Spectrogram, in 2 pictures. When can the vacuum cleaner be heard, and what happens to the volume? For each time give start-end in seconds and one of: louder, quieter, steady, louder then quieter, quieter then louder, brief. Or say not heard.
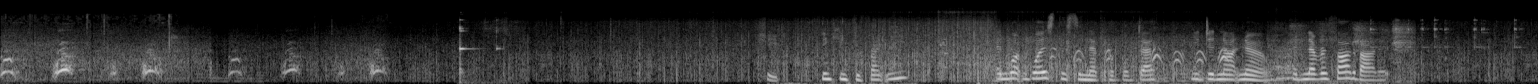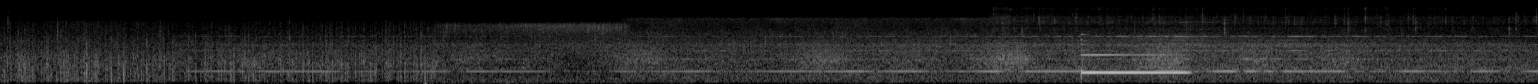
17.1-30.7 louder.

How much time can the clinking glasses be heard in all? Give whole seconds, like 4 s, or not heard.
3 s.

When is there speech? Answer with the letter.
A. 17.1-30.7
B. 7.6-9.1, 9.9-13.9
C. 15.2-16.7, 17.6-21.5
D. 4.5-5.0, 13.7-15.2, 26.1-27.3
B.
